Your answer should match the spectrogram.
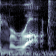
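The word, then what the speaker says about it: Mar'ock: how is his name spelt uh his name is spelt m r or m a r apostrophe o c k maroc okay okay so wrong i did m-i-r-a-k oh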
